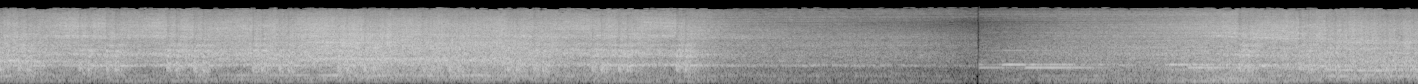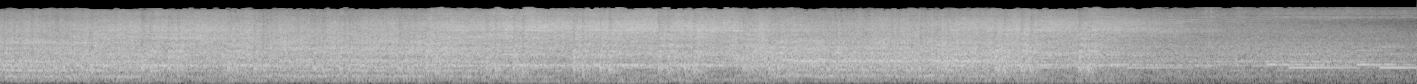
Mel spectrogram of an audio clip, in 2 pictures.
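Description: Electric commuter trains passing at speed, their wheels clattering rhythmically over rail joints, with a steady high whine over the noise. About seven seconds in, the sound breaks off abruptly and a second train is heard passing.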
